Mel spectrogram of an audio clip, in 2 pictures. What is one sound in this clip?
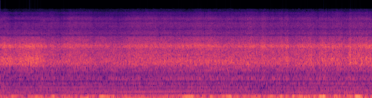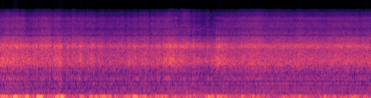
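A dirt bike engine buzzes steadily close by.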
